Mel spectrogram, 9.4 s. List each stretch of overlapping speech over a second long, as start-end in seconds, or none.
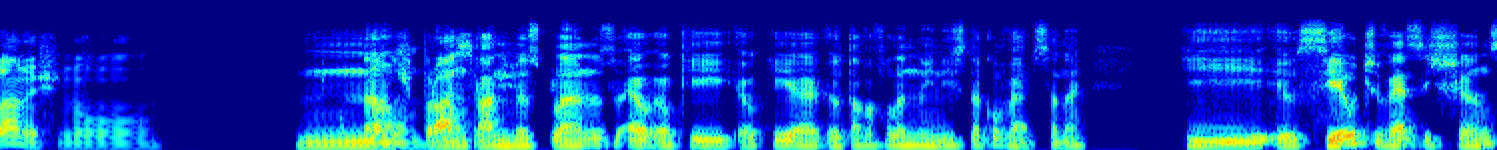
2.0-3.3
